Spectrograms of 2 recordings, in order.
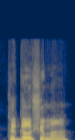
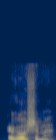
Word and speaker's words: Kagoshima: haiman Shrine and okuchi kagoshima K Kima kagoshima yeah Kima yeah there's there's like don't try to stress any any syllables okay the syllables are not what you think there are two Carpenters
